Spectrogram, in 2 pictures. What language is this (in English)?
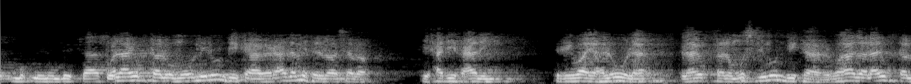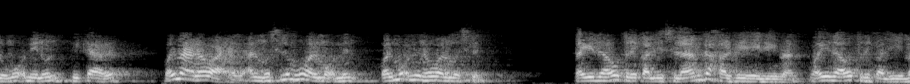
Arabic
